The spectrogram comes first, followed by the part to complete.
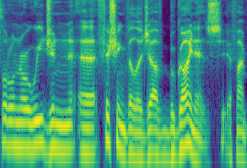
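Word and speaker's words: Bugøynes: Tell me, first of all, just as a scene setter, what happened to this little Norwegian fishing village of Bugoynes, if I'm pronouncing it right? Yeah, Bugoynes.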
